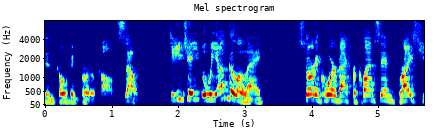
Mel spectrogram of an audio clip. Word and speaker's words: Uiagalelei: DJ DJ Uiagalelei. That's how you pronounce it.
